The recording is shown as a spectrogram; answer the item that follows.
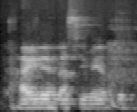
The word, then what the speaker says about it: Rayner Nascimento: A pronúncia está correta, pelo menos a primeira, é Rainer Nascimento.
